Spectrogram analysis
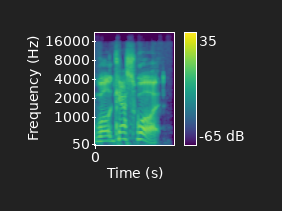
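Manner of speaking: ordinary talk, nothing marked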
